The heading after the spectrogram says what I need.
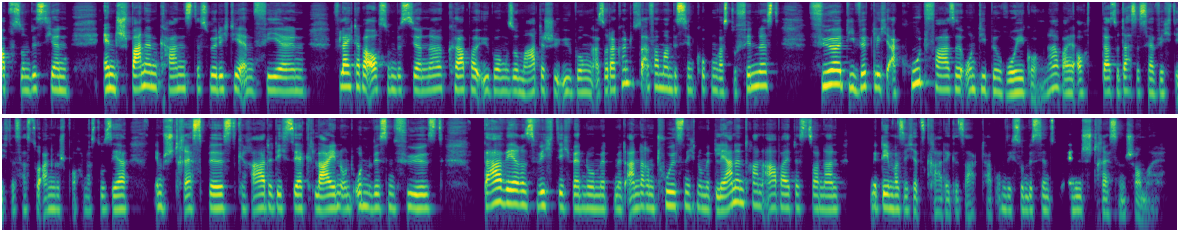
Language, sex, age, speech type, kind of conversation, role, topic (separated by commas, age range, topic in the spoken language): German, female, 40-44, conversation, advice, advisor, Wie kann ich mit Prüfungs- oder Leistungsangst vor einer Präsentation oder einem Vorstellungsgespräch umgehen?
